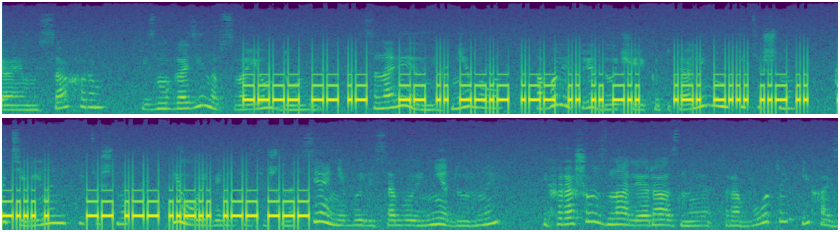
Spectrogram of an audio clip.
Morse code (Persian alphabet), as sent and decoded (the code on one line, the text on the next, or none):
---- -- .- / -- .. --.- .-- .. .. -.. / .-. -... ..- .. / -... . / -- .-- ..-.. .-- ---
شما میگویید ربطی به موضوع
